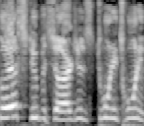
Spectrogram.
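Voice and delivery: playing a snide young soldier; mock scoffing soldier. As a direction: imitate a soldier brushing off the rules. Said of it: "And so people think".

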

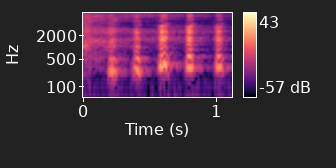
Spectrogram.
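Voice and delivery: laughing. Real, not acted. Laughs at own remark.

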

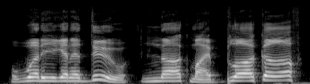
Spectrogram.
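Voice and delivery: swaggering biker sneering at a clown, slow and loud; mocking tough guy. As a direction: dare the little clown, drawn out. Big biker taunting clown.

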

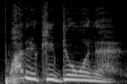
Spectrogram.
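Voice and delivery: a father's irritated demand; frustrated dad. Retold or imitated. Dad to son, mildly exasperated. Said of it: "in a healthy way".

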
